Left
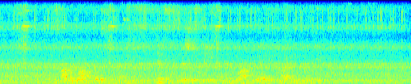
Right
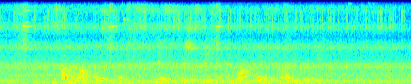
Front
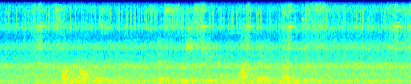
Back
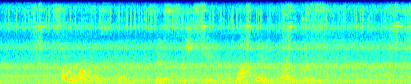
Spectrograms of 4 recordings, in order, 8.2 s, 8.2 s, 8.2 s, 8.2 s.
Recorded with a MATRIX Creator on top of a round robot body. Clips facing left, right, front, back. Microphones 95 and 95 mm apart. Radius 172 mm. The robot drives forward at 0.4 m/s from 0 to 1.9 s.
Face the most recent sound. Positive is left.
turn(degrees=170)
